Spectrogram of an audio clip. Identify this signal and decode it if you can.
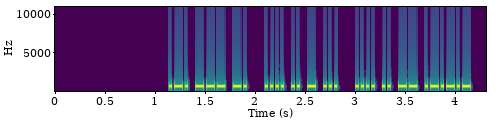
Morse code, heard as a keyed tone, about 44 wpm, 700 Hz. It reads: RON HITS HIM.
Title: Additional Easy Phrases 45wpm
